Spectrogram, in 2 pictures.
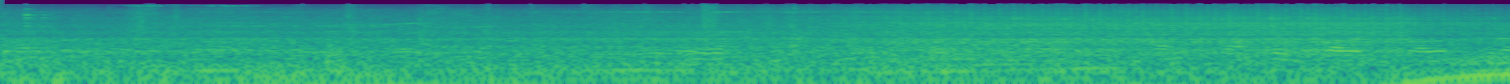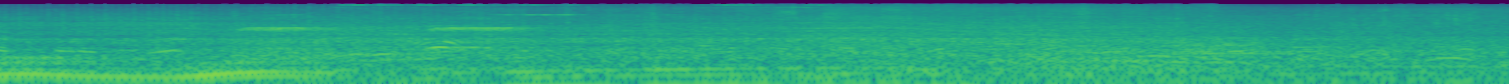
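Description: Fire truck engine running at idle, a low steady rumble that rises briefly in pitch and loudness about seven seconds in. Two short high beeps sound about nine and ten seconds in, over background voices.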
